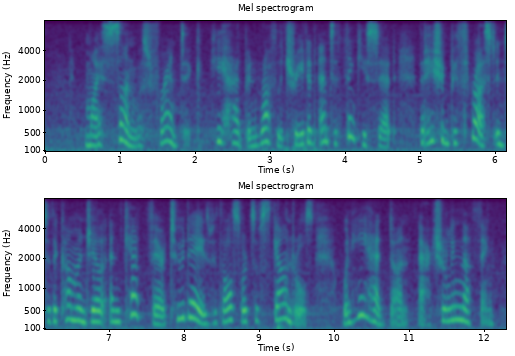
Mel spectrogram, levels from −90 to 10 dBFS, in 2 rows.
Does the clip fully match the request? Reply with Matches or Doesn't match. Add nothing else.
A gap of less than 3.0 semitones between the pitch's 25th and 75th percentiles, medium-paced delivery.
Doesn't match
